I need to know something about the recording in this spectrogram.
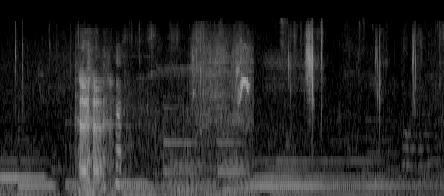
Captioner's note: chuckles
